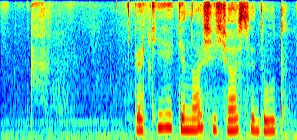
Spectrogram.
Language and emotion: Russian, sad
